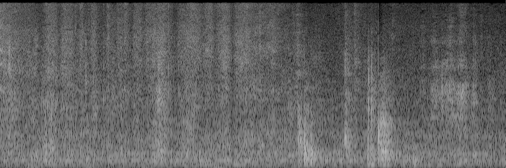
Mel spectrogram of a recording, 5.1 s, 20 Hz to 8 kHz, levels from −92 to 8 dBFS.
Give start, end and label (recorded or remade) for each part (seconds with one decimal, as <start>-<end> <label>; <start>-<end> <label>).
0.0-3.7 recorded; 3.7-4.2 remade; 4.2-5.1 recorded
